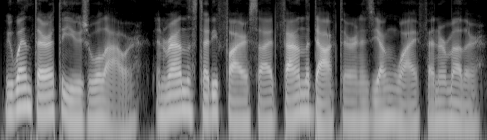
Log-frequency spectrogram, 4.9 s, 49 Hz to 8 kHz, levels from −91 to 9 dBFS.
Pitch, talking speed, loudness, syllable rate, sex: 105 Hz, 270 wpm, -21 LUFS, 6.4 syllables/s, male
